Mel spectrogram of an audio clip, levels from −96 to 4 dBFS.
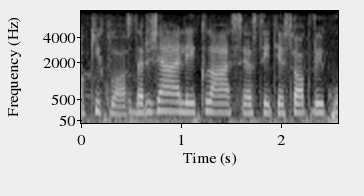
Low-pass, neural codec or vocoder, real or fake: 7.2 kHz; codec, 16 kHz, 16 kbps, FunCodec, trained on LibriTTS, 50 frames a second; fake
